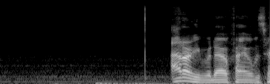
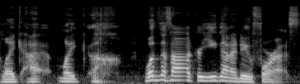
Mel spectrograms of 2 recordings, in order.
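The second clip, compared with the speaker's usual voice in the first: ordinary talk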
